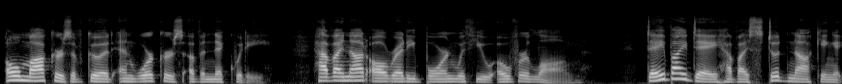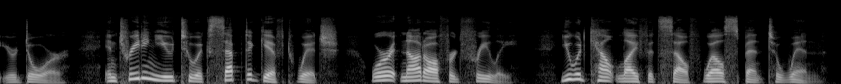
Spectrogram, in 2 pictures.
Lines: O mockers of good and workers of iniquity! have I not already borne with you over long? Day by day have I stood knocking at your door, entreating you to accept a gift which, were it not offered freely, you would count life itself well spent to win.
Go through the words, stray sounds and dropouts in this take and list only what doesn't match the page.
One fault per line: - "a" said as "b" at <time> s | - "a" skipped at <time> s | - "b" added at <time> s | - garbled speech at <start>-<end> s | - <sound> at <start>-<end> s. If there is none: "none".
none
